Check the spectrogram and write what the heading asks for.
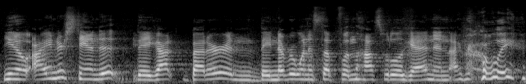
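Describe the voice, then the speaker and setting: A woman's voice: fairly high pitch, quick pace. A woman nurse hosting her channel, introducing a guest in an earnest, chatty way with frequent fillers. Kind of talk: casual introduction to camera.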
